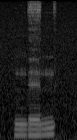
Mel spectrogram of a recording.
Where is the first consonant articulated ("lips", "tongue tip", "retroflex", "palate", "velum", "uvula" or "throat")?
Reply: velum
